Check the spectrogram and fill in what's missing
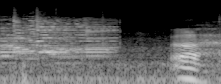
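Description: A company phone rings with an incoming telemarketer call, a bright harmonic ringtone sounding in a burst then pausing before another shorter electronic trill, heard under a person talking nearby.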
